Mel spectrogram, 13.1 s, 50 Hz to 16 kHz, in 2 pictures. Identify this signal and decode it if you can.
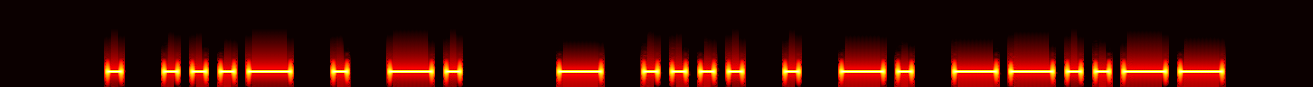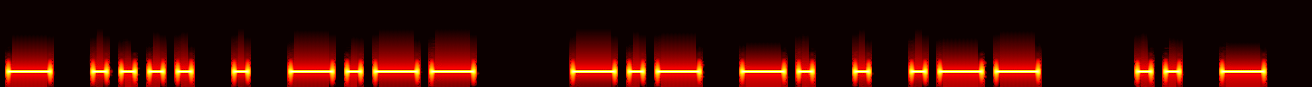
Morse code, heard as a keyed tone, about 17 wpm, 700 Hz. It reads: EVEN THEN, THEY KNEW IT
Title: Sentences from Top 1600 Words 17wpm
